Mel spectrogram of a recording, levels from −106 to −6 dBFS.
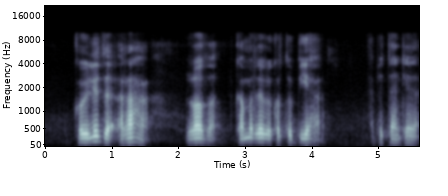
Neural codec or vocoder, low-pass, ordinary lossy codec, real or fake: codec, 24 kHz, 1.2 kbps, DualCodec; 9.9 kHz; AAC, 48 kbps; fake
